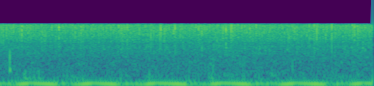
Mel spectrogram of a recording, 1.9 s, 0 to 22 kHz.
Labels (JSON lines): {"label": "biophony", "recorder": "SoundTrap 300"}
